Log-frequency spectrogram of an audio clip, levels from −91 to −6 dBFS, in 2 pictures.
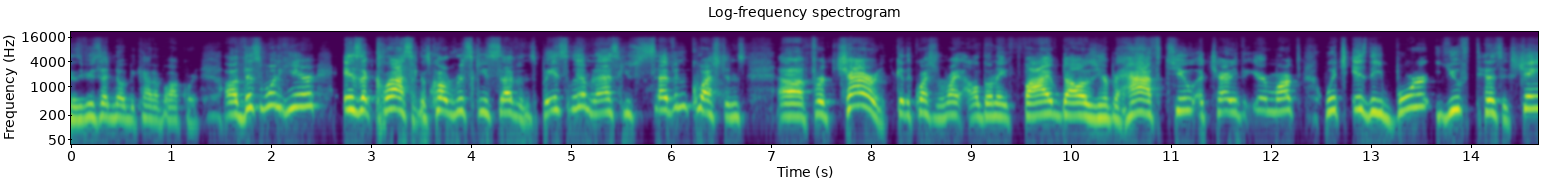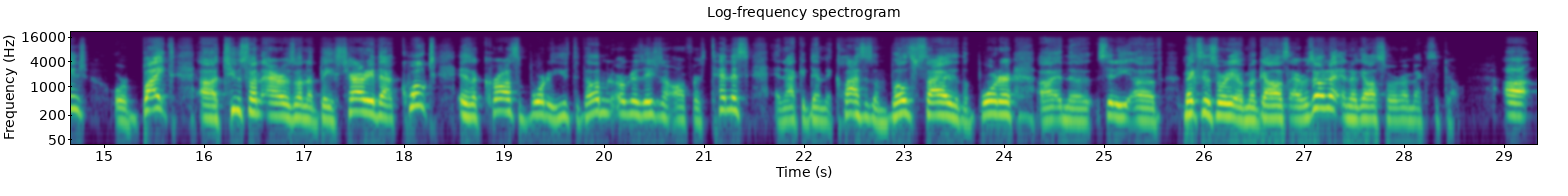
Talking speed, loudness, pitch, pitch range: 195 wpm, -18 LUFS, 210 Hz, 170-255 Hz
